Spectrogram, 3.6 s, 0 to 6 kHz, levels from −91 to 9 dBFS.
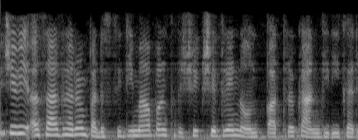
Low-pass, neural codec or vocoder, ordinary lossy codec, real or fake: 5.4 kHz; codec, 16 kHz, 0.9 kbps, LongCat-Audio-Codec; MP3, 48 kbps; fake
